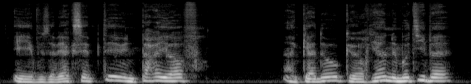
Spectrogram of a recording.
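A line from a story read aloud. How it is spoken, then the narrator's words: Exclaiming. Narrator (French): s'écria Barnett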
